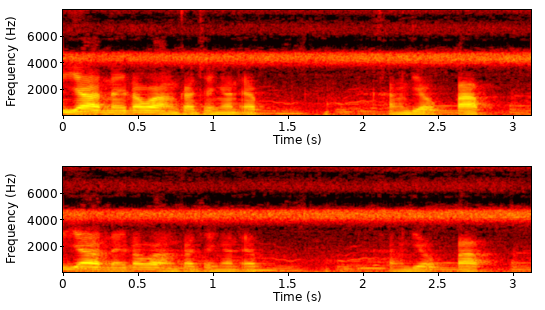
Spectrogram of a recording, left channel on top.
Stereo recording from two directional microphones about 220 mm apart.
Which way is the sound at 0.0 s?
25° left (ahead or behind).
